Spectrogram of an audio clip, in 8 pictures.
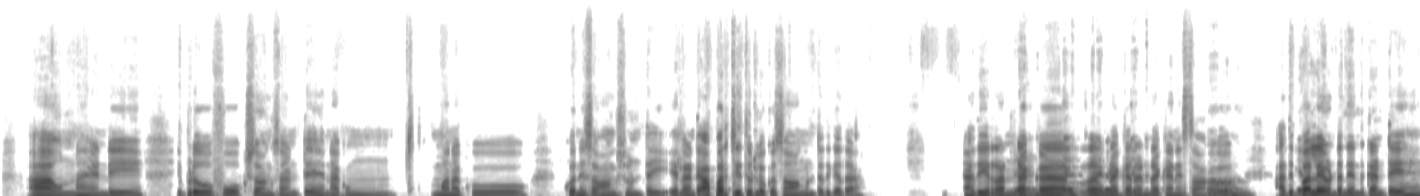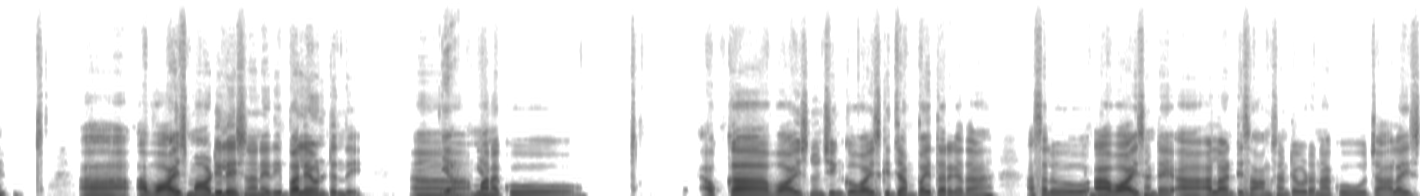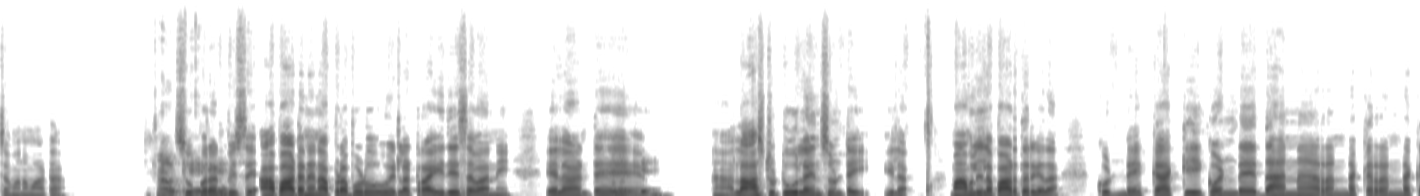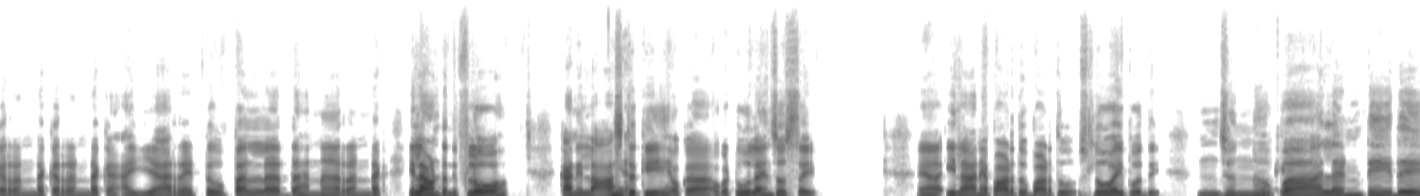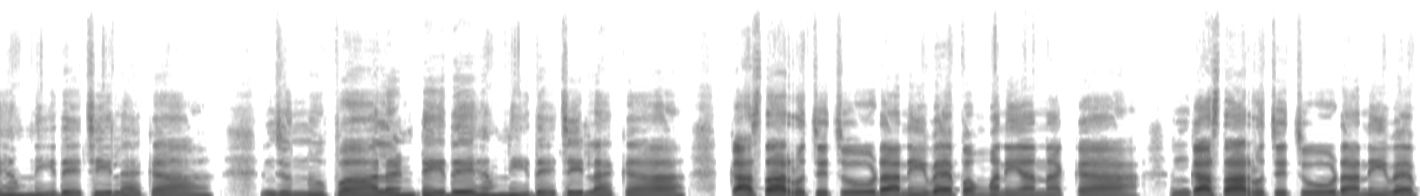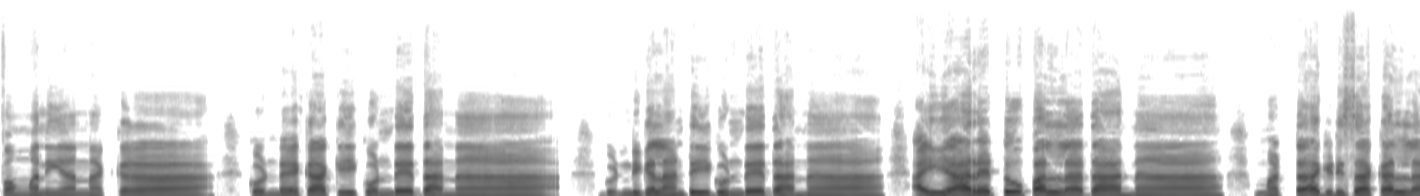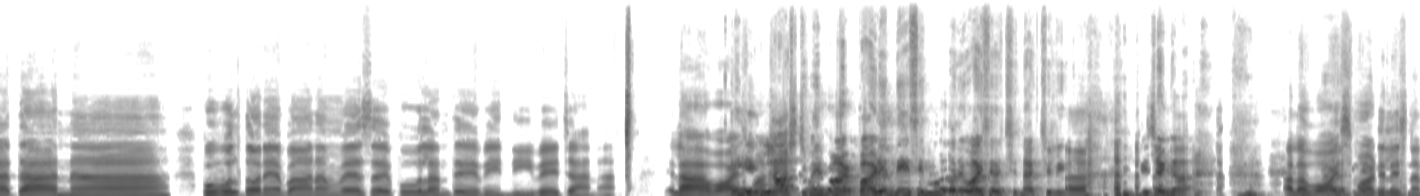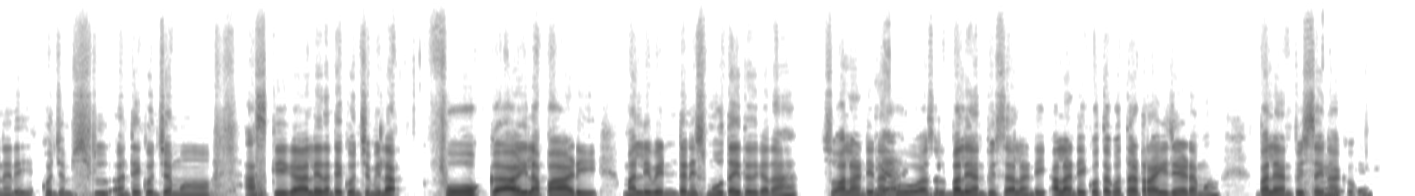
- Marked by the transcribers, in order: in English: "ఫోల్క్ సాంగ్స్"; lip smack; other background noise; singing: "రండక రండక"; lip smack; in English: "వాయిస్ మాడ్యులేషన్"; lip smack; in English: "వాయిస్"; in English: "వాయిస్‌కి జంప్"; tapping; in English: "ట్రై"; in English: "లాస్ట్ టూ లైన్స్"; lip smack; singing: "కొండే కాకి కొండేదాన రండక రండక రండక రండక అయ్యా రేటు పల్లాదాన రండక"; in English: "ఫ్లో"; in English: "లాస్ట్‌కి"; in English: "టూ"; in English: "స్లో"; singing: "జున్నుపాలంటి దేహం నీదే చిలక, జున్నుపాలంటి … పూలందేవి నీవే జానా"; lip smack; in English: "లాస్ట్"; in English: "వాయిస్"; chuckle; laugh; in English: "వాయిస్ మాడ్యులేషన్"; in English: "యాక్చువల్లీ"; chuckle; in English: "స్లో"; in English: "హస్కీగా"; in English: "ఫోల్క్‌గా"; in English: "స్మూత్"; in English: "సో"; in English: "ట్రై"
- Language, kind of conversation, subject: Telugu, podcast, స్నేహితులు లేదా కుటుంబ సభ్యులు మీ సంగీత రుచిని ఎలా మార్చారు?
